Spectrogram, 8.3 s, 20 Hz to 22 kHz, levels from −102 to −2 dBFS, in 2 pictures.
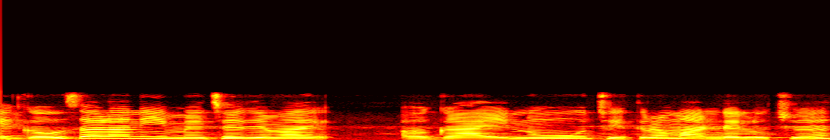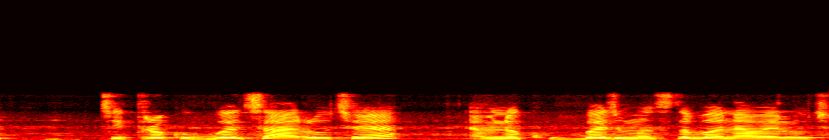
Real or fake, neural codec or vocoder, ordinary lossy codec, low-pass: real; none; none; 7.2 kHz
